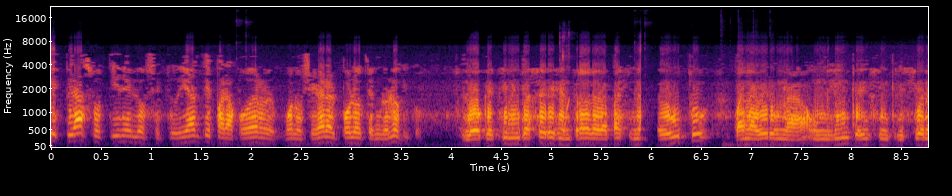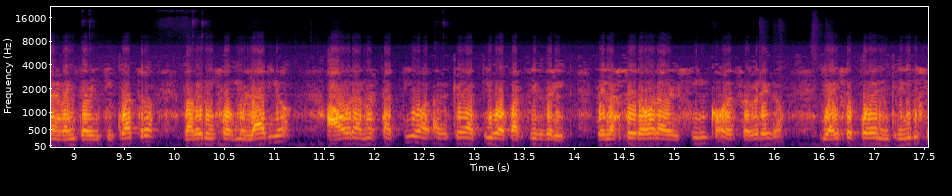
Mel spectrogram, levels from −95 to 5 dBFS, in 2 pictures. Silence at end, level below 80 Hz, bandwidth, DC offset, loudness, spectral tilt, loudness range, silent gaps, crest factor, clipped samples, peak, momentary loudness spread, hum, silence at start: 0 s; -66 dBFS; 9.8 kHz; under 0.1%; -18 LUFS; -3 dB/octave; 2 LU; none; 18 dB; under 0.1%; 0 dBFS; 9 LU; none; 0 s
